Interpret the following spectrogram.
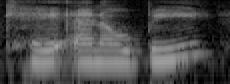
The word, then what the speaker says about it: knob: sound knock silent k here we have k-n-o-b that's going to be pronounced with just the n sound knob knob here we have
